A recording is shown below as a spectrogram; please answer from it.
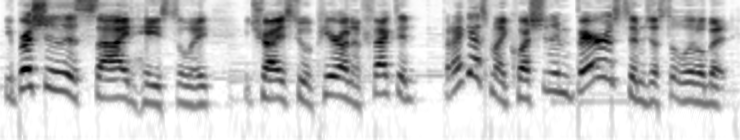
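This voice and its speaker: A man with a bright voice and lively, varied pitch reads visual novel narration aloud. He is a let's play host who drops in casual remarks, with soft music playing behind him. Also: fast.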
